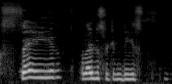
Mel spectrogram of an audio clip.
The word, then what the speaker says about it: zehn: Like this is the pronunciation, but of course you're going to spell it like Z-E-H-N, and you're going to say it like sane.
